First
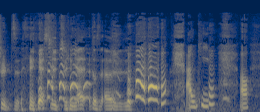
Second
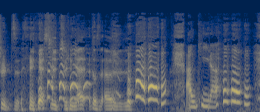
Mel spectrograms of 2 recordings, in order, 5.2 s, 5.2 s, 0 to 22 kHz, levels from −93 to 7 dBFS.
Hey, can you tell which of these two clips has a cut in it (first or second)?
first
